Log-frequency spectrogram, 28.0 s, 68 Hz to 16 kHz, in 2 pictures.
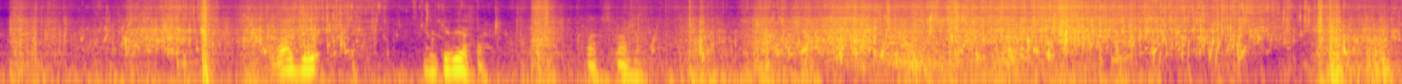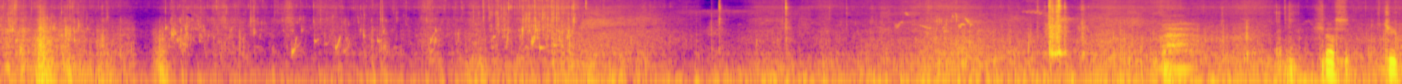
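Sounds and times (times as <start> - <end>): water pouring and splashing: 0.2 - 20.5
small splashes and drips: 0.6 - 5.6, 6.2 - 20.1.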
